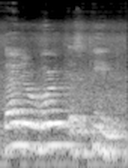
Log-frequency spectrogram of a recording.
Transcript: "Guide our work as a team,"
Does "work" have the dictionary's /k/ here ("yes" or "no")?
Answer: no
